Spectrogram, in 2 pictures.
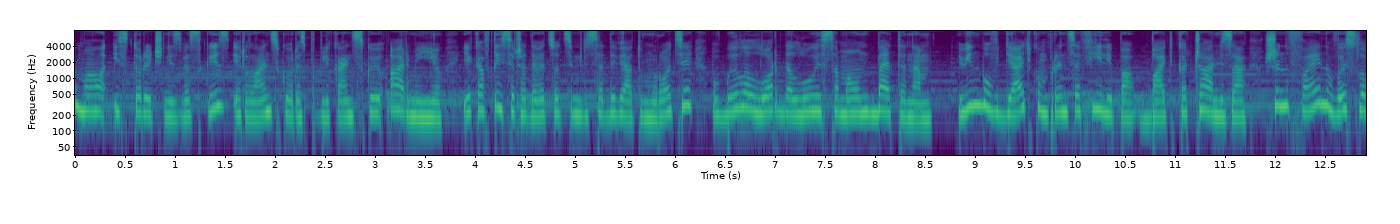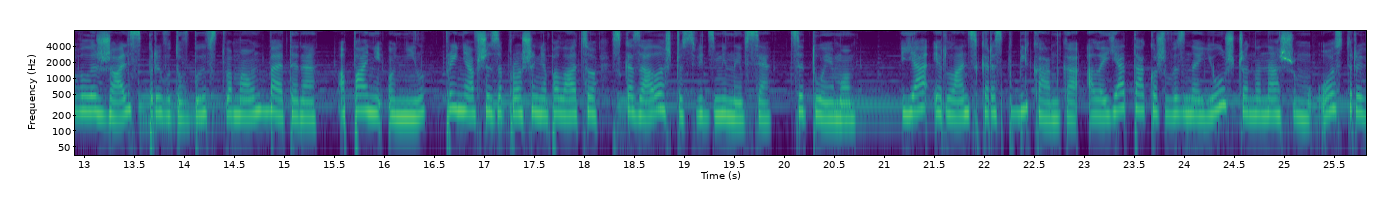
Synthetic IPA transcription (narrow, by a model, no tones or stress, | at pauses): mɑlˠɐʔist̪ɔɾɪt͡ʃnʲizʋʲjɐzkɪzirlˠɑnʲsʲkɔjʊɾespublʲikɑnʲsʲkɔjʊʔɑrmʲijjʊjɐkɑwt̪ɪsʲɐt͡ʃɐd̪eʋʲjɐt̪ʲsɔt̪ʲsʲimd̪esʲad̪̚d̪e̞ʋʲjat̪ɔmʊɾɔt͡sʲi | ʋbɪlˠɐlˠɔrd̪ɐlˠuisɐmɐwnd̪̚bɛt̪enɐ | ʋʲinbuwdʲatʲkɔmpɾɪnt̪sɐfʲilʲipɐbɑtʲkɐt͡ʃɑlʲzɐʃɪnfɛjnʋɪslˠɔʋɪlˠɪʒɑlʲspɾɪʋɔd̪ʊwbɪwst̪ʋɐmɐʊnd̪bɛt̪enɐ | ɐpɑnʲiʔɔnʲilˠpɾɪjnʲɑwʃɪzɐpɾɔʃenʲːɐpɐlˠɑt̪sʊskɐzɑlˠɐʃt͡ʃɔsʲʋʲid̪zʲmʲinɪwsʲɐt̪sɪt̪ujemɔjɑʔirlˠɑnʲsʲkɐɾespublʲikɑnkɐʔɐlˠɛjat̪ɑkɔʒʋɪznɐjuʃt͡ʃɔnɐnɑʃɔmʊ̰ʔɔst̪ɾɔʋʲ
